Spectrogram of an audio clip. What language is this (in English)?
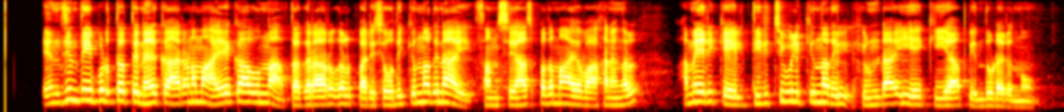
Malayalam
